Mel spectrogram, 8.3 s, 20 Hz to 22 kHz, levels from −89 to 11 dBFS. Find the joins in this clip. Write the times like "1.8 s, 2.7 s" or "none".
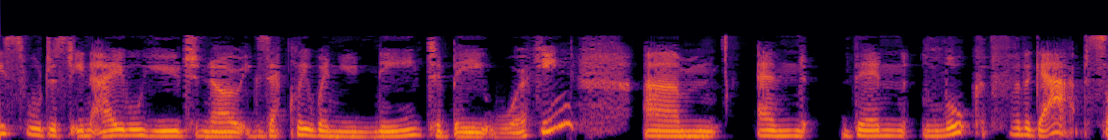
none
